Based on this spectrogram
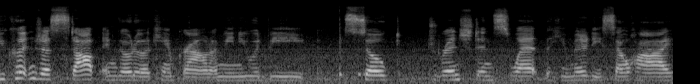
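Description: Over noticeable background noise, the speaker keeps a moderate pace and fairly even intonation. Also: woman. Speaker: travel vlogger. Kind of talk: casual vlog chat. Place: car.

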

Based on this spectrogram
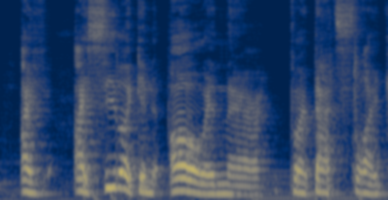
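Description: Faint music plays in the background as a man speaks in a high pitch with ordinary pitch variation. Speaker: youtuber. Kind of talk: casual vlog chat. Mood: cheerful, laughing.

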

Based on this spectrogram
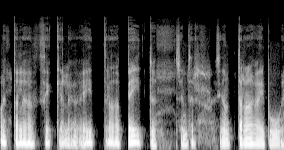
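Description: A man speaks in a very deep, low, somewhat breathy voice with a dark, mellow tone and very wide pitch swings. The sound is dry with no echo, over a quiet background. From Iceland. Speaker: independent internet show host; internet talk show host. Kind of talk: solo monologue commentary; opinion commentary monologue. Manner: halting. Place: home room.

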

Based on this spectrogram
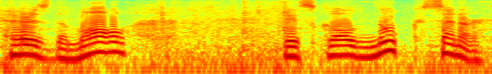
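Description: The voice moves at a slow pace with a dark, mellow tone. Faint background noise sits behind it. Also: man.

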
